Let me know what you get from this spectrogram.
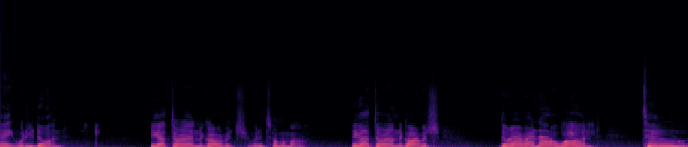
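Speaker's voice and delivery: animated scolding, high and swooping. Retelling how a referee tells someone to pick up litter: imitating a referee scolding someone. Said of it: "He's like".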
